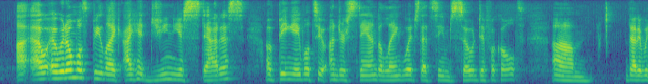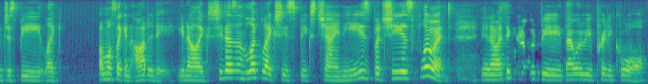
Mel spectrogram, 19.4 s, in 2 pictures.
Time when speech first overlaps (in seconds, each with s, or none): none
